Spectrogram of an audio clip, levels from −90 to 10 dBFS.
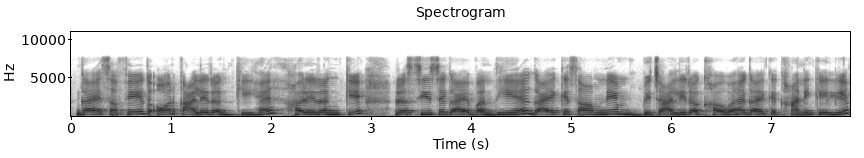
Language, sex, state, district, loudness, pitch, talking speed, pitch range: Hindi, female, Uttar Pradesh, Lalitpur, -10 LUFS, 240 Hz, 200 wpm, 230-270 Hz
